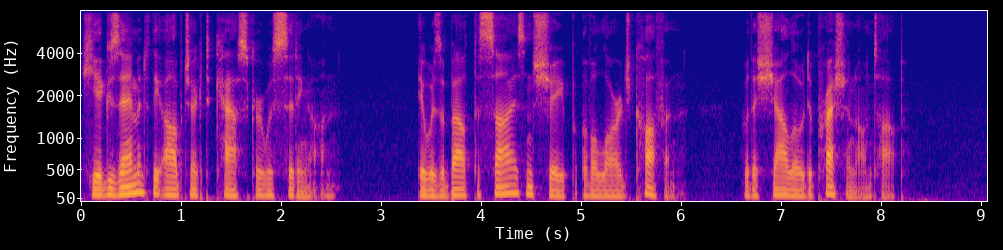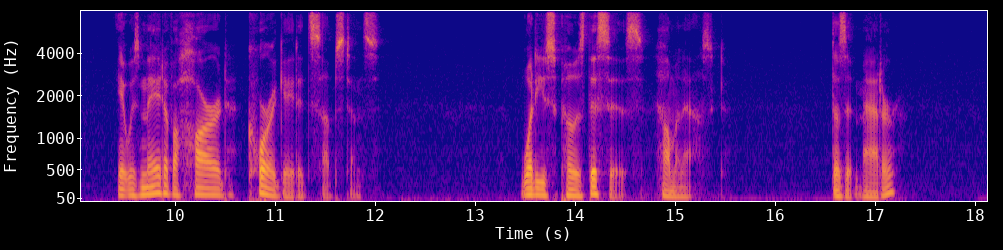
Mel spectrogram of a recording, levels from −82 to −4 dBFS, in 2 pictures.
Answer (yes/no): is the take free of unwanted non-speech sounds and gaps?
yes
